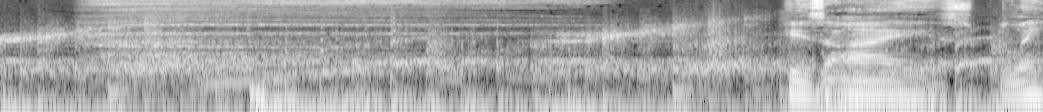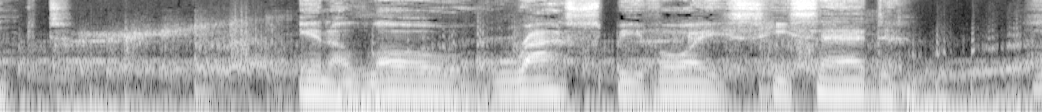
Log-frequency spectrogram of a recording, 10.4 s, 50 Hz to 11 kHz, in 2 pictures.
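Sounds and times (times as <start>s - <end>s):
man gasping raspily: 0.4s - 2.9s
speech: 3.9s - 5.6s, 6.7s - 10.4s.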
